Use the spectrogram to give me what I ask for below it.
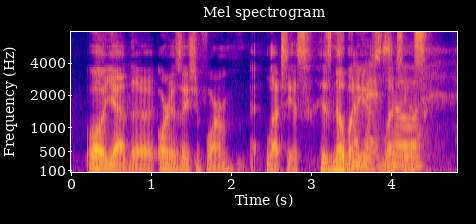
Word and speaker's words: Lexaeus: Okay, how do you pronounce this? This one? Lexaeus? Well, yeah, the organization form, Lexaeus.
